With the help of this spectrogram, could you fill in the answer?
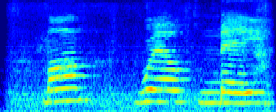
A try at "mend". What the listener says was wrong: Not made. What's the E say? Mend.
